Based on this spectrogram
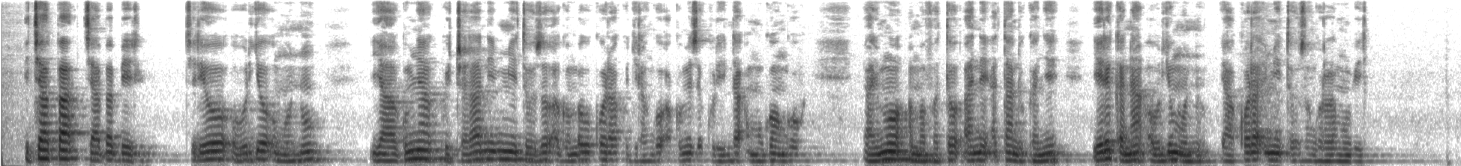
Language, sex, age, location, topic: Kinyarwanda, male, 25-35, Huye, health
